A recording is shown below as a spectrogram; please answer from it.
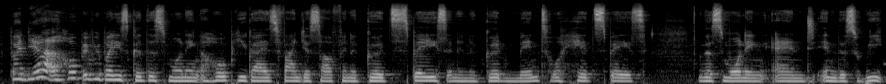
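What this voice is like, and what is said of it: Raspy, deeper hoarse voice. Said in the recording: “I have a little bit of a sore throat and a sore ear. So if I sound a bit raspy, a bit more Barry White than usual”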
